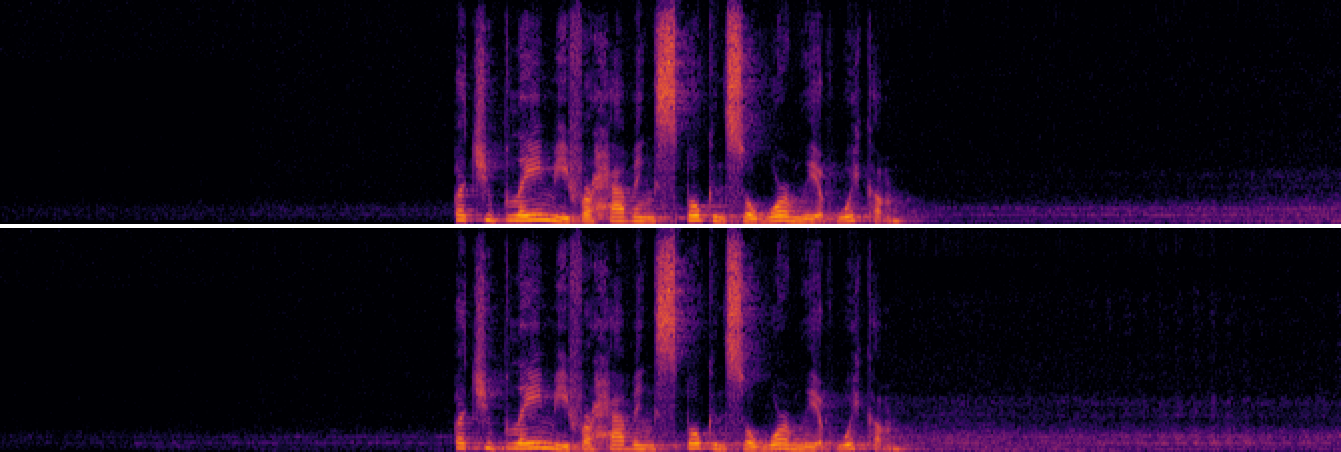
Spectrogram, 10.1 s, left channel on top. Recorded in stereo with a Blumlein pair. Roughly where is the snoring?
I don't hear snoring.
